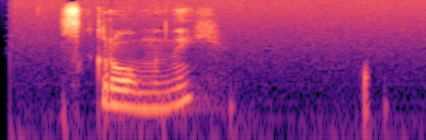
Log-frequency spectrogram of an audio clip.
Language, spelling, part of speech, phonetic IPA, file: Russian, скромный, adjective, [ˈskromnɨj], Ru-скромный.ogg
- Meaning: 1. modest, humble 2. modest, frugal 3. modest, unassuming, unpretentious 4. modest, prudish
